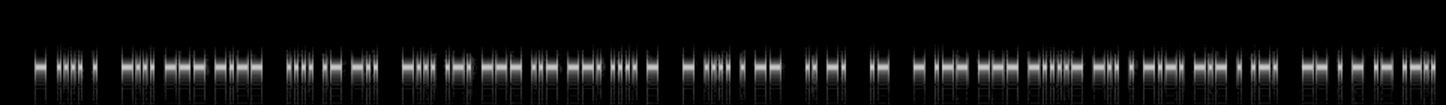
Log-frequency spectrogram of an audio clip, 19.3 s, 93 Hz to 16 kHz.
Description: Morse code, heard as a keyed tone, about 25 wpm, 600 Hz. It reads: THE BOY HAD BROUGHT THEM IN A TWO-DECKER METAL
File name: the old man and the sea part 1 25wpm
